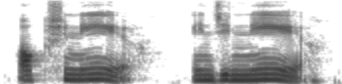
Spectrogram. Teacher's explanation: So the stress is on the last syllable.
